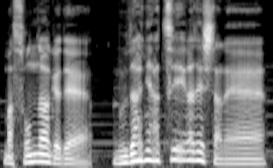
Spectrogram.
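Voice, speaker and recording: A man's voice: mid-range voice, expressive, fairly quick, vocal fry, soft background music. A middle-aged man giving a casual solo film review, chatty and full of conversational asides.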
